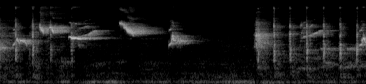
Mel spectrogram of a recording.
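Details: Long-tailed shrike chirping in the morning: loud, varied bursts of sharp chirps, slurred whistles and rapid clicking notes, a brief pause near mid-clip, then a dense run of rattling chirps, over a faint low hum.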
